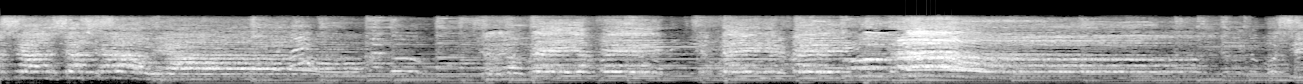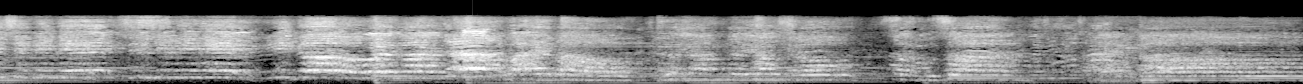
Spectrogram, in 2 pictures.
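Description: A live pop song: a man singing into a microphone over acoustic guitar, with a crowd singing along loudly in unison.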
